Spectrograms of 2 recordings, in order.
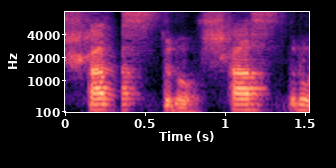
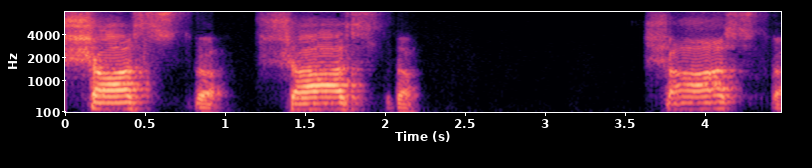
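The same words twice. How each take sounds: First: শাস্ত্র with short first vowel and rounded ending, "shastro"; everyday Bengali pronunciation. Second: শাস্ত্র with long stressed aa, "shaastra"; correct Sanskrit pronunciation. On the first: Teacher shows how we say it, everyday pronunciation. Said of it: "আমরা যখন বলি". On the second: Teacher models for learners, correct Sanskrit pronunciation. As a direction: hold the first vowel of শাস্ত্র, open final a. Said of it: "তখন সঠিক উচ্চারণ আসবে". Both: Shown as a demonstration.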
